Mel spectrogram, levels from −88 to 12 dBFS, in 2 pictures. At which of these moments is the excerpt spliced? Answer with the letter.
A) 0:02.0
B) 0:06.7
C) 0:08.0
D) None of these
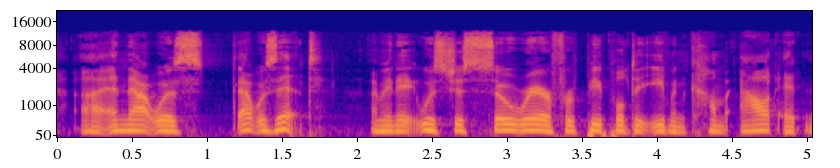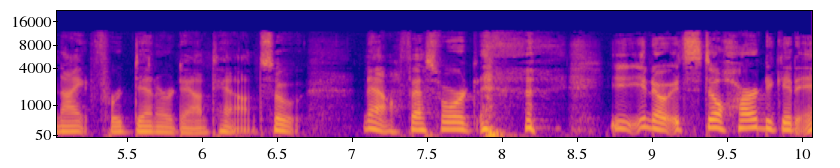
D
